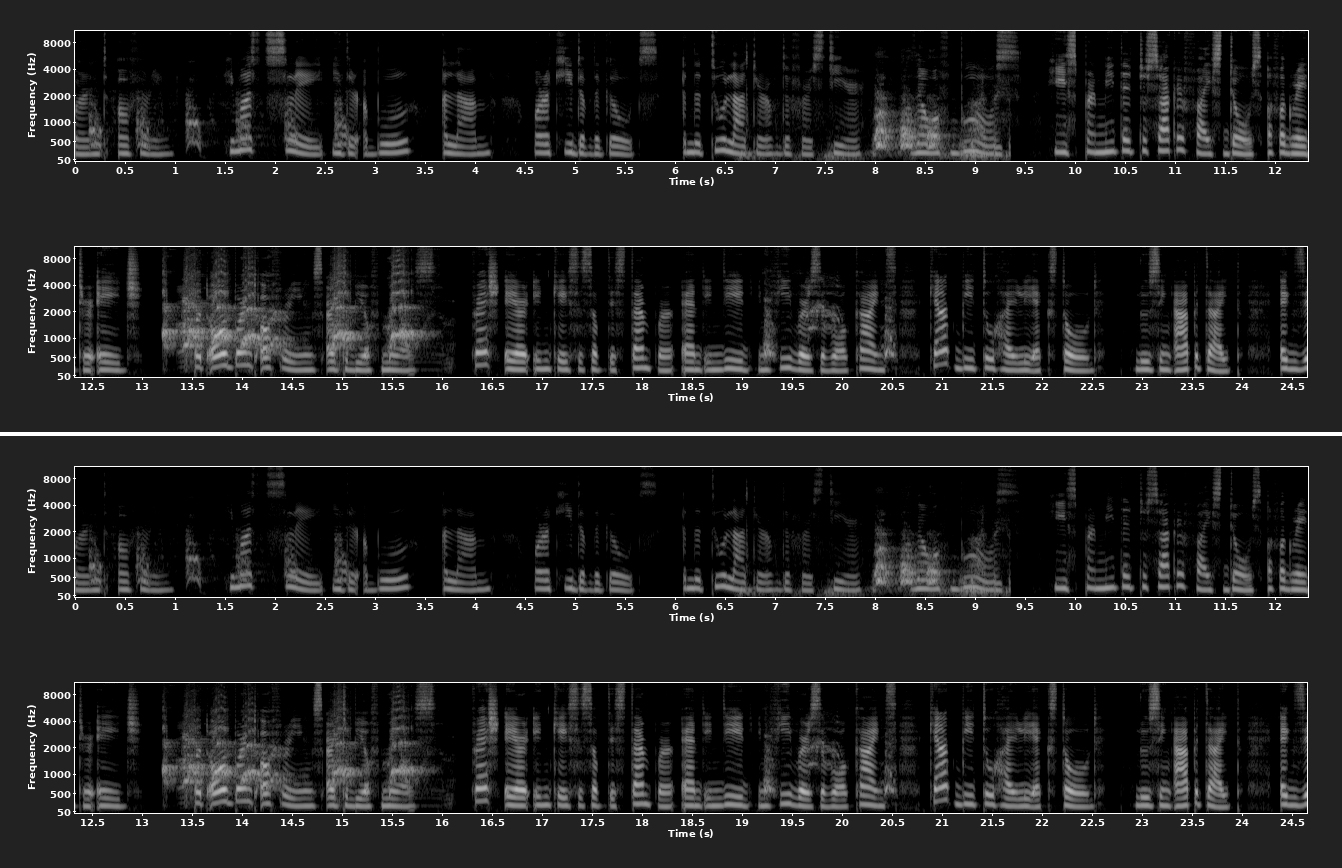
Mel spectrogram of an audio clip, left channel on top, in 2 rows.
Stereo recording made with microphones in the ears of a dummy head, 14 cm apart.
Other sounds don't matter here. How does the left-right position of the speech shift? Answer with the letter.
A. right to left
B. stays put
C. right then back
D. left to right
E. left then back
D.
